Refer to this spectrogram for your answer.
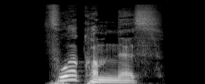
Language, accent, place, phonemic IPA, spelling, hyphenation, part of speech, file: German, Germany, Berlin, /ˈfoːɐ̯ˌkɔmnɪs/, Vorkommnis, Vor‧komm‧nis, noun, De-Vorkommnis.ogg
- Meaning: incident (anything noteworthy happening that goes beyond pure routine)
